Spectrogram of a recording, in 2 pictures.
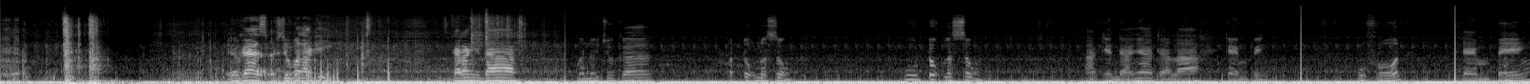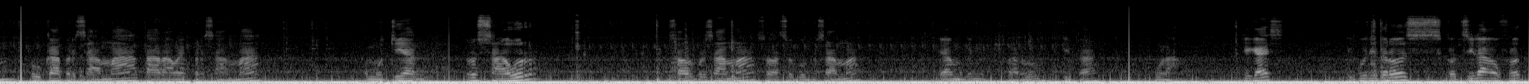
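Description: A vehicle engine running with a steady low drone, heard from inside the cabin.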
